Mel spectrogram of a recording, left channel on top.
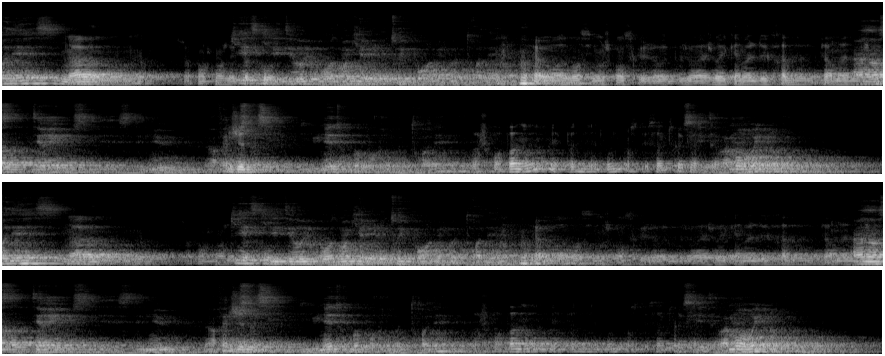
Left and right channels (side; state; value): both; normal; correlation 0.68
